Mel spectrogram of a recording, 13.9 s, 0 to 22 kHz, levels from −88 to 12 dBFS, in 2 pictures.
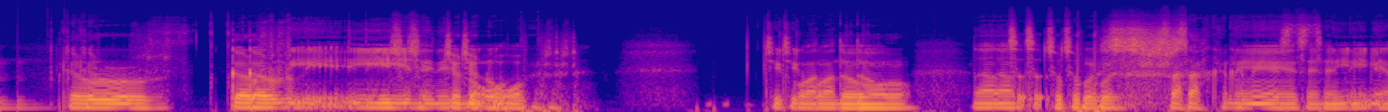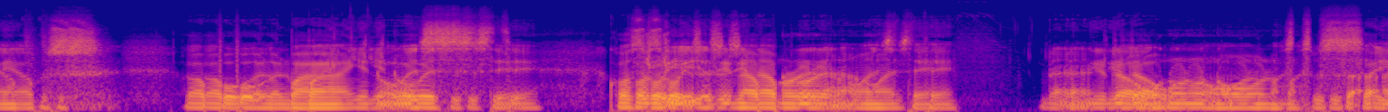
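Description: Throughout the speech, a channel delay (doubling) of 85.33 ms, which fits a 4096-sample buffer, leaves a late copy summed to mono, heard as an equal-level slap echo.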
